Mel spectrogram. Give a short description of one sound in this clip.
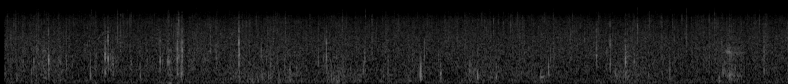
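Rain patters steadily on grass outdoors.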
